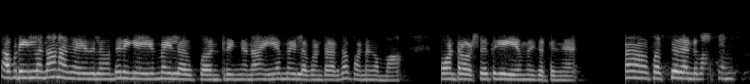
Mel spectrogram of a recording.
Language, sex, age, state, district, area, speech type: Tamil, female, 18-30, Tamil Nadu, Tiruvarur, rural, conversation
